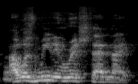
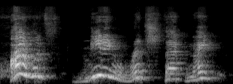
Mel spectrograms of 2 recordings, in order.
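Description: First: It is said in the speaker's ordinary voice. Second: It is said in a put-on imitation voice. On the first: "I can't do it in that voice" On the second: "I'm gonna talk like this just because he was"

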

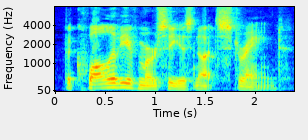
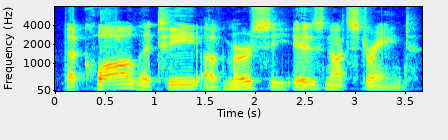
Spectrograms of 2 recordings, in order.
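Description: First: It is read with natural speech rhythm. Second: It is read with a strict da-DUM beat.

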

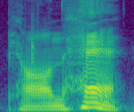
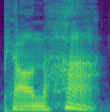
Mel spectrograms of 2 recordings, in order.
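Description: First: The word ends in an 'ae' vowel. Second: The word ends in an 'a' vowel. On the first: The speaker calls it right. "변해, not 변하" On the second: The speaker calls it wrong. "not 변하"

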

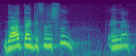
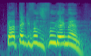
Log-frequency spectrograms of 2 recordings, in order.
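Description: First: The prayer is said at a normal pace. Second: The prayer is rushed out very fast. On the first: "I know it doesn't sound bad" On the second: "but I said it a lot faster"

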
